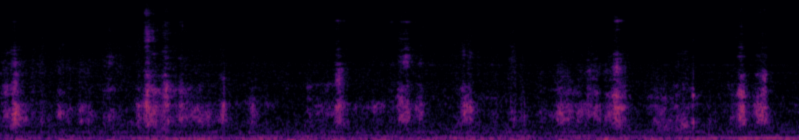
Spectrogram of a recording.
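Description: A small clear plastic puzzle cube with stickers, held in both hands, is tapped, scratched and twisted by fingertips and nails. Quiet, irregular clicks and scratchy rubs with a bright plastic edge come over a steady low hum.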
